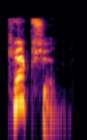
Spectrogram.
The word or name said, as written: caption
